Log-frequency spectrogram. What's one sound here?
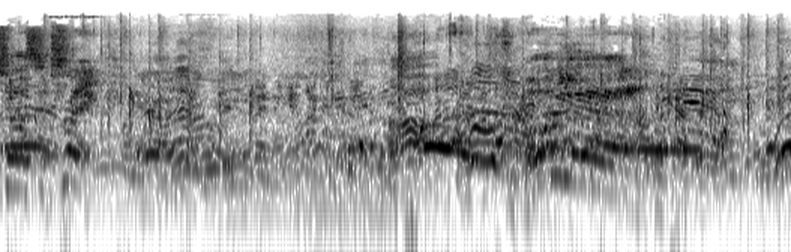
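A crowd of men and women talk and shout excitedly close by, outdoors.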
